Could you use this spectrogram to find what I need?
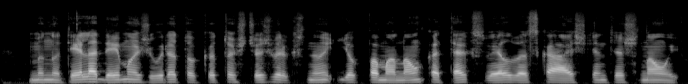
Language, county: Lithuanian, Marijampolė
